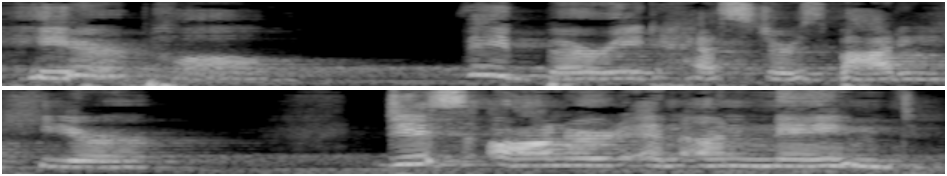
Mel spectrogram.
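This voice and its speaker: A woman's voice: fairly high pitch, steady tone, slow pace, vocal fry, roomy sound, in a large hall, background noise. A woman playing a vengeful, fatalistic colonial ghost possessing a wife, speaking archaically in old-time radio horror style. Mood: eerie, fatalistic. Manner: archaic, theatrical speech.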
